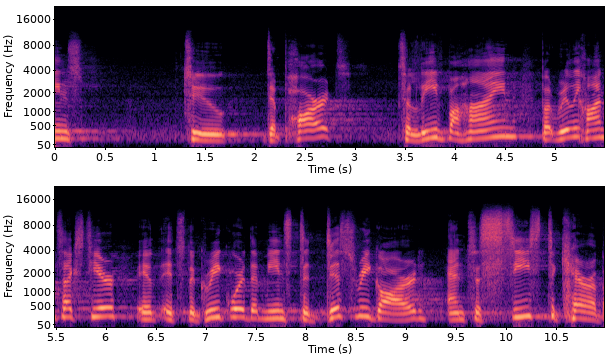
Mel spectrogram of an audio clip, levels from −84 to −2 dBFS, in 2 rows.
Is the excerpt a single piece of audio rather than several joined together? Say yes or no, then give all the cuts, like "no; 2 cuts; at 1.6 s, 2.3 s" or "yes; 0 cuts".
no; 2 cuts; at 5.2 s, 9.3 s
